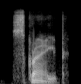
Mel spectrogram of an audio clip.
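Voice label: "scrape", British English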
